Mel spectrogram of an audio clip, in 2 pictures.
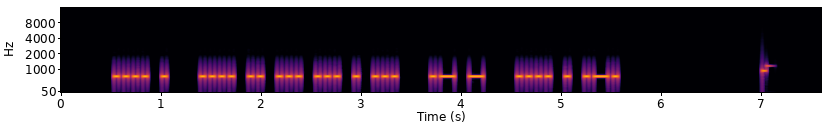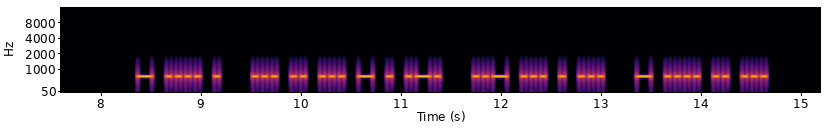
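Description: Fast Morse code beeps at 25 words per minute in a single steady pitch, keyed in rapid bursts of dots and dashes, with a brief pause and a faint click partway through before the sending resumes.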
